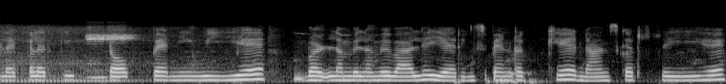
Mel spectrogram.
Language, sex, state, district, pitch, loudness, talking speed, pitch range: Hindi, female, Uttar Pradesh, Budaun, 190 Hz, -16 LUFS, 150 wpm, 185-200 Hz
